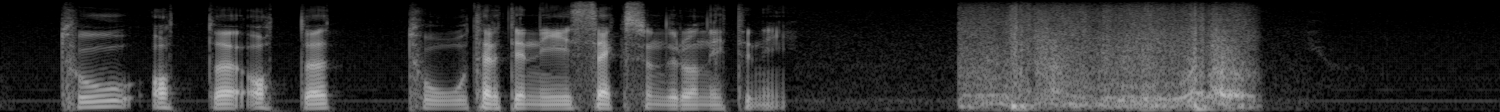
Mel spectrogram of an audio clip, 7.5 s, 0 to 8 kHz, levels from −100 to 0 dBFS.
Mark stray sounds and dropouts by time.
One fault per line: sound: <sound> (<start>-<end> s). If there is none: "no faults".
sound: whoosh (4.8-6.3 s)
